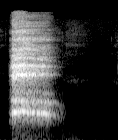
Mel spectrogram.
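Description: A man letting out one loud, exasperated breath through the mouth, about a second long.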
